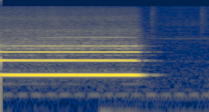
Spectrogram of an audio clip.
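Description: A single sustained flute tone on the note D, played with steady breath support, loud and clear with strong overtones for about a second before cutting off, leaving a low hum.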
